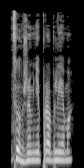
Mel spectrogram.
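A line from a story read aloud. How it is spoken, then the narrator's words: Scoffing young man. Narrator (Russian): фыркнул парень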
